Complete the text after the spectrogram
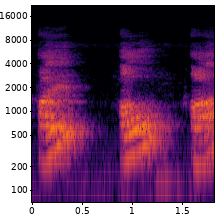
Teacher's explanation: उसके बाद विवृत मतलब विवृत में सबसे ज्यादा मुंह खुलेगा, ये क्रमशः बढ़ते हुए क्रम में है। विवृत में सबसे ज्यादा मुंह खुलता है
